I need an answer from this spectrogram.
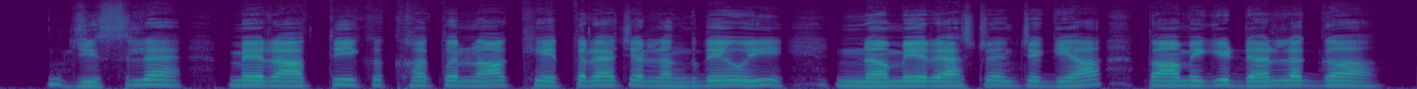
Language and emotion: Dogri, fearful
